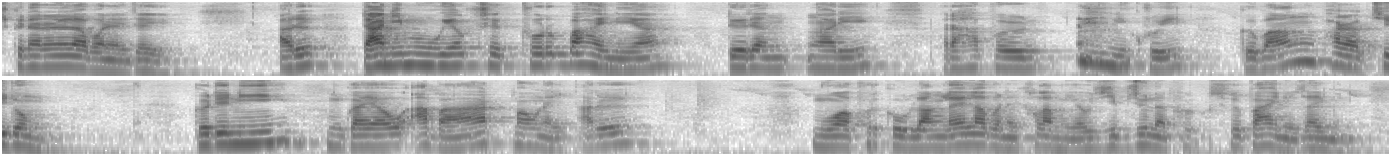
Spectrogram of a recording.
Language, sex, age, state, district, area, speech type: Bodo, male, 30-45, Assam, Chirang, rural, spontaneous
